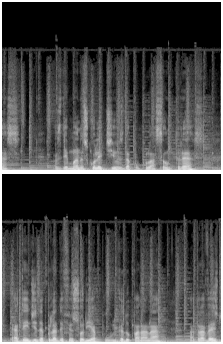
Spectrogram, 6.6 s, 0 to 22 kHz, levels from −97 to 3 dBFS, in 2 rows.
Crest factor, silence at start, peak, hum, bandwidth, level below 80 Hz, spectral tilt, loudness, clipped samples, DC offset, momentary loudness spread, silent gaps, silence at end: 16 dB; 0 s; 0 dBFS; none; 15 kHz; -36 dBFS; -6.5 dB/octave; -17 LUFS; under 0.1%; under 0.1%; 13 LU; none; 0 s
